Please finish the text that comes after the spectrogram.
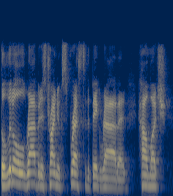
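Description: A man's voice: on the high side, fairly quick, pushed and bright, highs cut off. A man co-hosting a podcast in casual chat, explaining things in a storytelling way. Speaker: podcast co-host.

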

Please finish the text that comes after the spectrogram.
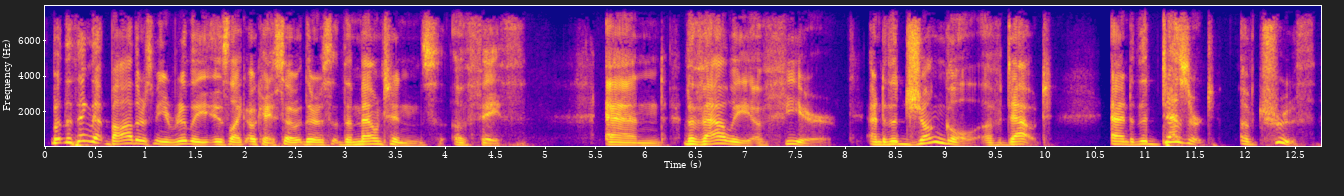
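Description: A man in a casual, analytical panel discussion, animated and opinionated, talking in asides on a slightly dull recording. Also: on the high side, takes it slowly, husky, dry recording. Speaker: podcast panelist.

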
